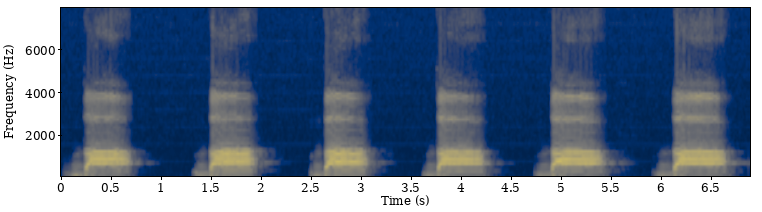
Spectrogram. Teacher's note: اس حرف کو ادا کرتے وقت دونوں ہونٹوں کو سختی سے ملائیں گے، یعنی تری والے حصے کو آپس میں جب ملائیں گے تو سختی کے ساتھ ملا کر اس حرف کو ادا کریں گے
